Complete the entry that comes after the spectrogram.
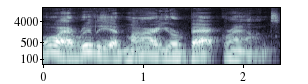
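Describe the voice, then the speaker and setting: A man speaks in a Southern US accent with very wide pitch swings. His voice is somewhat breathy. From US South, Mississippi. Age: 80s+. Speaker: painter. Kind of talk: interview. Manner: halting, repeats words.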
